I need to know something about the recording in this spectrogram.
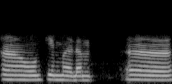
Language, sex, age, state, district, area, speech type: Tamil, female, 30-45, Tamil Nadu, Pudukkottai, rural, conversation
